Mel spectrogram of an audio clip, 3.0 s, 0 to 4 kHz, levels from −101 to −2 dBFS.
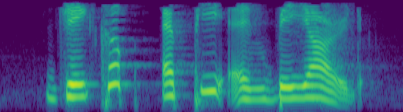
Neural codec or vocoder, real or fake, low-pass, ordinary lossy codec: none; real; 3.6 kHz; MP3, 24 kbps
